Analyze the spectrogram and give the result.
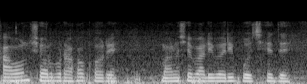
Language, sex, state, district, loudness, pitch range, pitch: Bengali, male, Tripura, West Tripura, -14 LUFS, 150-165 Hz, 155 Hz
